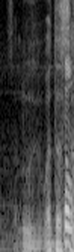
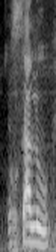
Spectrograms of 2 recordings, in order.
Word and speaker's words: Salud: right and and also with Salud what does salute salute salute you don't say the D the D is silent oh it's just salute salute so salute pertains to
